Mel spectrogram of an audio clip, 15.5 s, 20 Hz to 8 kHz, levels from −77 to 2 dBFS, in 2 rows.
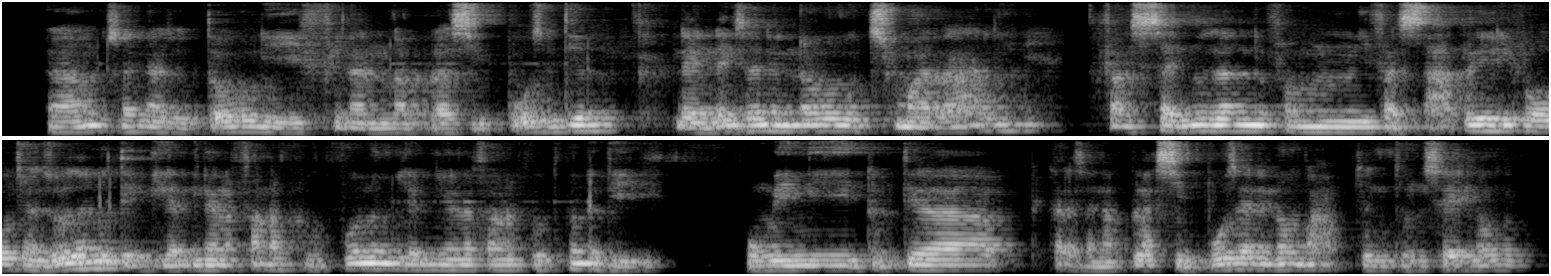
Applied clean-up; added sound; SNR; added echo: neural mask model DeepFilterNet 3.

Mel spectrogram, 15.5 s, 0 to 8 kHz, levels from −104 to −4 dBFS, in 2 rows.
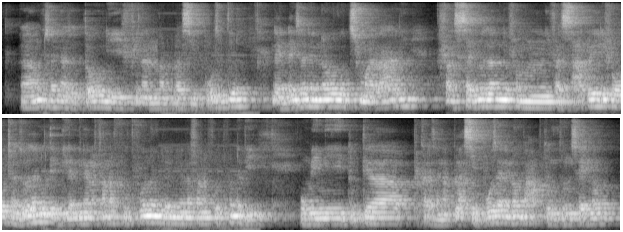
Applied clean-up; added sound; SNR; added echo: neural separator model SepFormer DNS4.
